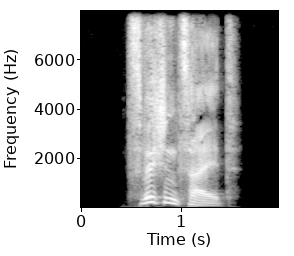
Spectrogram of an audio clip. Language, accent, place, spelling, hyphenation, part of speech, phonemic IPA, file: German, Germany, Berlin, Zwischenzeit, Zwi‧schen‧zeit, noun, /ˈt͡svɪʃn̩ˌt͡saɪ̯t/, De-Zwischenzeit.ogg
- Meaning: meantime, interim (period), intervening period, (First, Second, and Third) Intermediate Period (of Ancient Egypt), interval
